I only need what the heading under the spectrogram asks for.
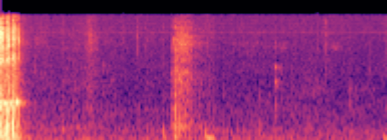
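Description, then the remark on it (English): A sleeping female snores in short, rough snorts: one loud burst at the start, a softer raspy one about a second later, and a faint third at the end, with no talking. “Oh, she's snoring.”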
